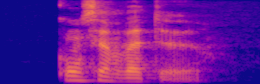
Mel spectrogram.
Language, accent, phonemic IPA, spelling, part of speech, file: French, France, /kɔ̃.sɛʁ.va.tœʁ/, conservateur, noun / adjective, LL-Q150 (fra)-conservateur.wav
- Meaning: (noun) 1. keeper, curator, custodian 2. conservative 3. Conservative 4. preservative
